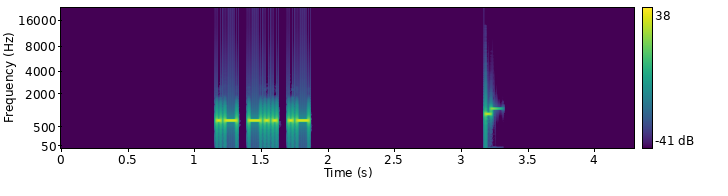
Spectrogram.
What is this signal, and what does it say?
Morse code, heard as a keyed tone, about 40 wpm, 700 Hz. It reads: ADA
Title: All Cut Numbers - 3-Digit 40wpm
